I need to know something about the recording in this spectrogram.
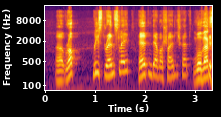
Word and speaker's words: Helden der Wahrscheinlichkeit: Helden der Wahrscheinlichkeit. Rob, please translate. Helden der Wahrscheinlichkeit.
